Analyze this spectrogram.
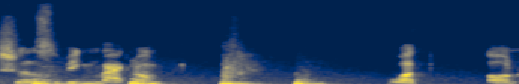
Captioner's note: loud thumping int the background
